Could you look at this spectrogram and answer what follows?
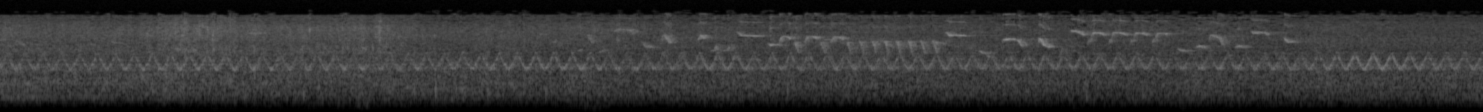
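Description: Steady rush of a fast-flowing flooded river, with a rapid high-pitched beeping throughout and a songbird singing short chirps and a trill in the middle of the stretch.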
